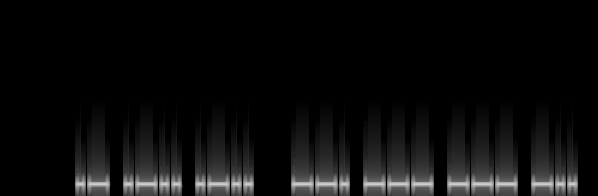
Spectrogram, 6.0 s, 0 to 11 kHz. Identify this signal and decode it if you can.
Morse code, heard as a keyed tone, about 20 wpm, 700 Hz. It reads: ALL GOOD
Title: Sentences with 8-Word Phrases - Spoken Beginning - 20wpm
